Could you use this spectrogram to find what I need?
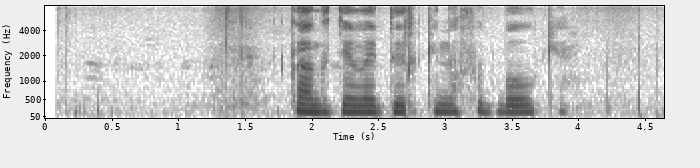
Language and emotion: Russian, neutral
